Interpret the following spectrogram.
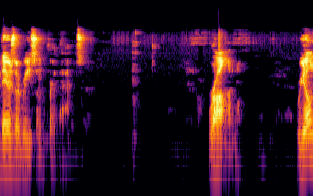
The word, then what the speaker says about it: Ran: name is spelled ran r-a-n but it's actually pronounced wrong and there's a reason for that ron real name no length 15 feet to 300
